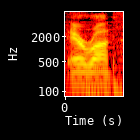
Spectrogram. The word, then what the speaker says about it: Aehra: Its pronounced Aehra design team is headed by Italians Filippo Perini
